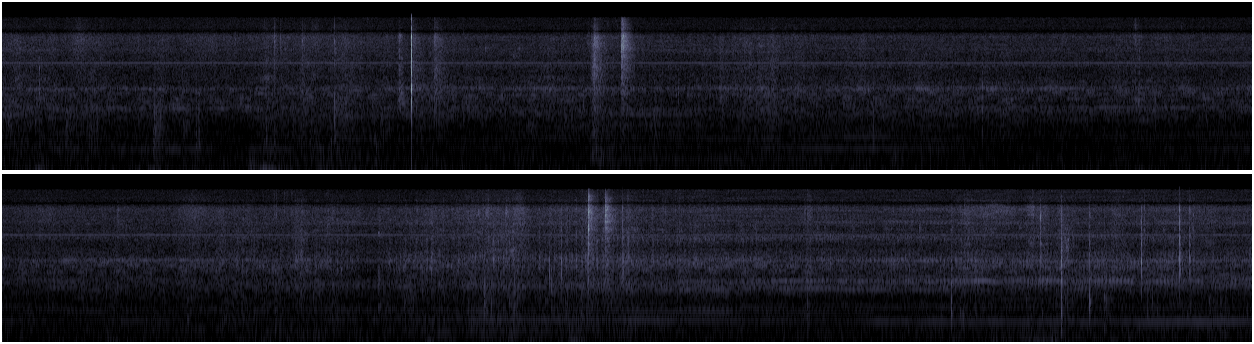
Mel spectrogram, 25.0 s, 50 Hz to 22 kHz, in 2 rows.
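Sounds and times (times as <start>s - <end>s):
electric motor humming: 0.0s - 25.0s
sharp plastic clicks: 5.8s - 6.4s, 17.9s - 18.8s, 22.0s - 24.5s.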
